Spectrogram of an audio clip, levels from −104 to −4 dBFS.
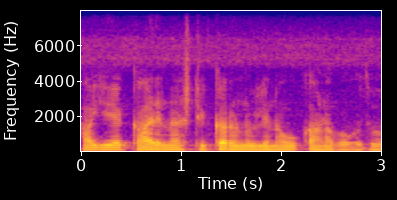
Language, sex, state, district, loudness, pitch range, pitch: Kannada, male, Karnataka, Koppal, -20 LUFS, 105-115 Hz, 110 Hz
